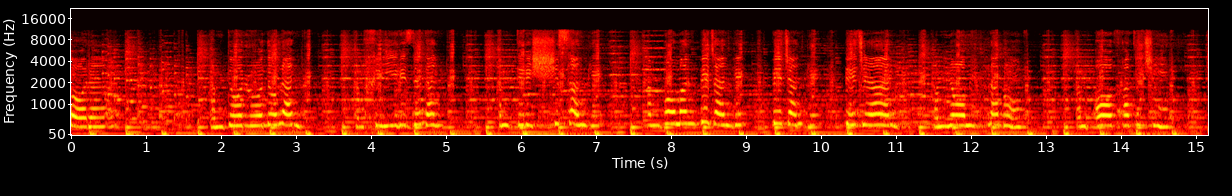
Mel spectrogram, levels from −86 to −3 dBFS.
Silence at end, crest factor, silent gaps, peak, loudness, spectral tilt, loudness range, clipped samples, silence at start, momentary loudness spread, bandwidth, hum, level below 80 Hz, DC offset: 0 s; 16 dB; none; -12 dBFS; -30 LUFS; -5 dB/octave; 2 LU; under 0.1%; 0 s; 10 LU; 11.5 kHz; none; -40 dBFS; under 0.1%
